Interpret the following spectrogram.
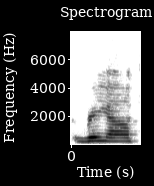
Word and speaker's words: Rearc: tricky to pronounce but react if you think about it as ray architecture re-architecting the digital advertising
